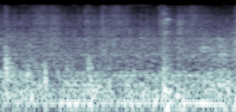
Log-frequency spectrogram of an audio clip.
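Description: Boat engine running with a steady low rumble, with a few sharp knocks and rattles on top.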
